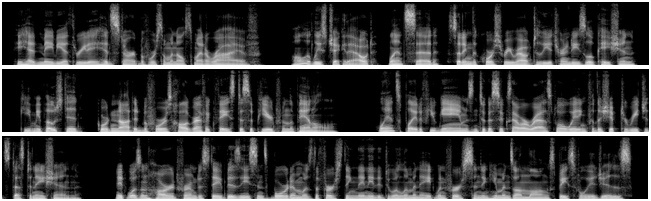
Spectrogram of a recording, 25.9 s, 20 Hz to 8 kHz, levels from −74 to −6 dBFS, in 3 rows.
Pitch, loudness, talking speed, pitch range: 105 Hz, -21 LUFS, 205 wpm, 95-115 Hz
